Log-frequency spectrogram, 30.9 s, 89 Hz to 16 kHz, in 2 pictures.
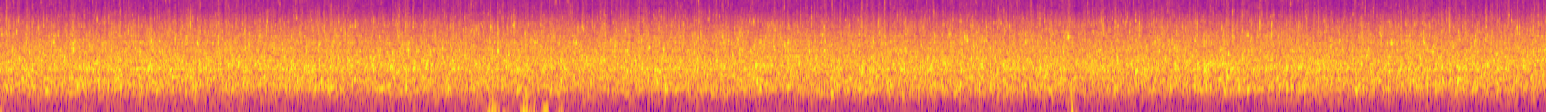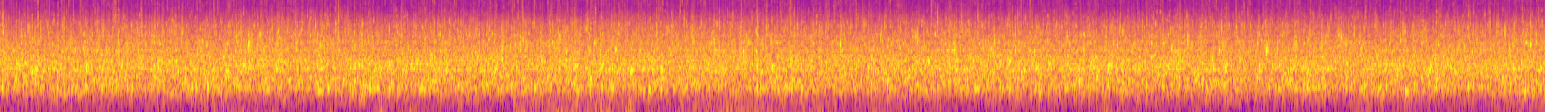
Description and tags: Babbling Brook 01
30 sec clip of the babbling East Allen river running over rocks in Northumberland, England. Taken from HD video recorded using Canon DSLR 3rd June 2017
